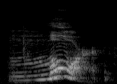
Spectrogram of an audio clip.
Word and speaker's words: more: I can see that or sound. Or. Our friend E there is silent.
